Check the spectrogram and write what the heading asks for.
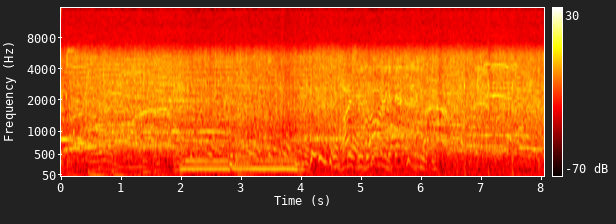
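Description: Studio audience applauding and cheering with whoops. A short held musical note sounds from about two to four seconds in.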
